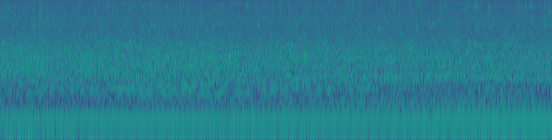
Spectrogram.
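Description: Aquarium filter running: a steady hum under a soft, even trickle of water.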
